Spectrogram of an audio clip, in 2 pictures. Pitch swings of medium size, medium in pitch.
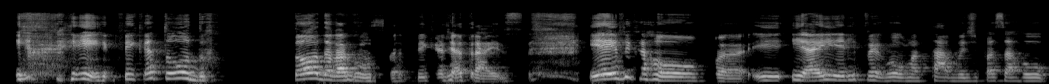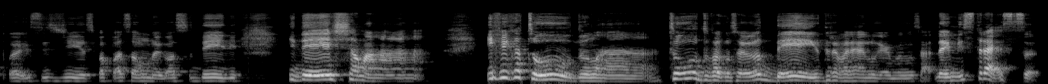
No: wide, 7.9 semitones; medium, 175 Hz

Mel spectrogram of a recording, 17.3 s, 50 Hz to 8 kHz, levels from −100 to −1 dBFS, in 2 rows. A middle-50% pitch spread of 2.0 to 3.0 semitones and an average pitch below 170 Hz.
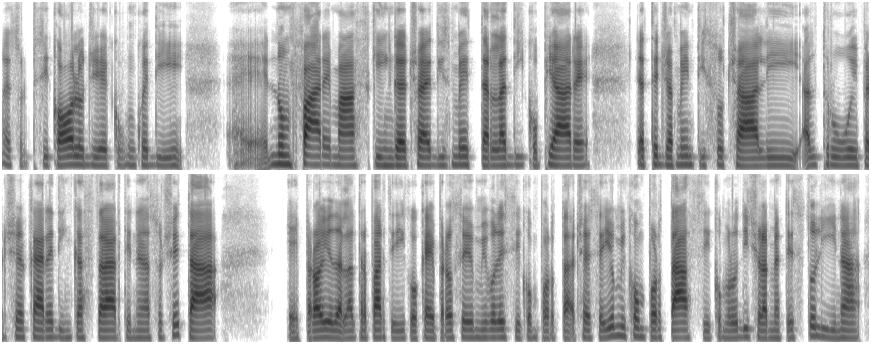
No: narrow, 1.4 semitones; medium, 140 Hz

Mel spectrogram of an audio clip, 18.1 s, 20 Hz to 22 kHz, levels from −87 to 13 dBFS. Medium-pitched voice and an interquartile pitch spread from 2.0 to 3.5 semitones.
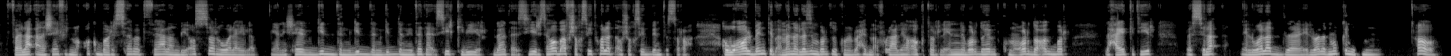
Yes: medium, 165 Hz; narrow, 2.6 semitones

